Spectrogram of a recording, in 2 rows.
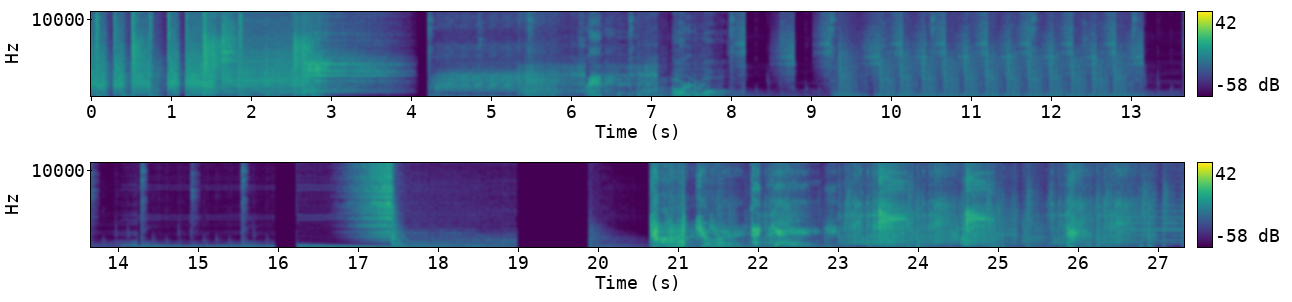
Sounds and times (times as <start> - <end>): Music: 0.0 - 3.1, 13.0 - 16.0, 17.4 - 19.0, 19.9 - 27.3.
